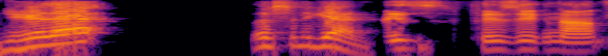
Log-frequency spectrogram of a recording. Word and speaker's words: physiognomy: Physiognomy. It's pronounced physiognomy.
